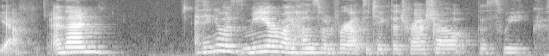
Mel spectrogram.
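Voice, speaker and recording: A woman talks at a moderate pace with ordinary pitch variation, and there is audible room echo. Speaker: tarot card reader livestreamer. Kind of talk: casual live stream chat with card readings. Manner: keeping voice down, quiet.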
